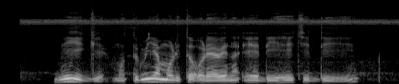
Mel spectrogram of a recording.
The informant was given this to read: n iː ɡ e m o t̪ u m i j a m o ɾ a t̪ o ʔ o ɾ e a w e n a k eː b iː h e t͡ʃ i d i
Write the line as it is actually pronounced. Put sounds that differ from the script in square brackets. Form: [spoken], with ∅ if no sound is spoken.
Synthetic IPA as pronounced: n iː ɡ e m o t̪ u m i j a m o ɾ [i] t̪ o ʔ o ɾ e a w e n a [ʔ] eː [d] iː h e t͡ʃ i d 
